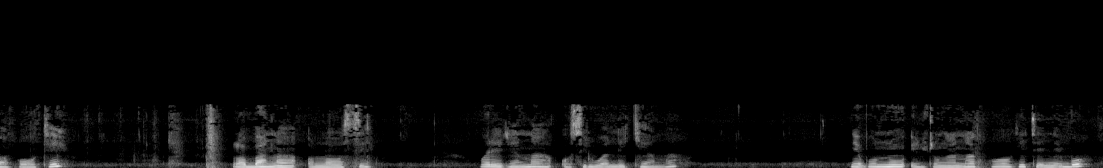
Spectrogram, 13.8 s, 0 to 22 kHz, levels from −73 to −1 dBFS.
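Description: From start to finish the speech has nothing above 8.3 kHz, with a watery, swirling quality and chirpy s sounds, likely MP3 compression at a low bitrate near 32 kbps. A plain low-pass filter would dull the treble cleanly; here weak frequency lines also flicker between frames.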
